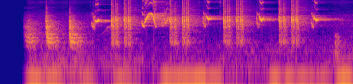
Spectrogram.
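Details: Black-winged myna giving a fast run of harsh, buzzy chattering notes that break into loud squeaky whistles near the same pitch, repeated in quick irregular bursts, with a low hum underneath.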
